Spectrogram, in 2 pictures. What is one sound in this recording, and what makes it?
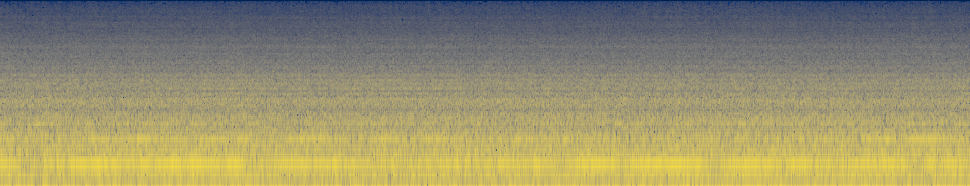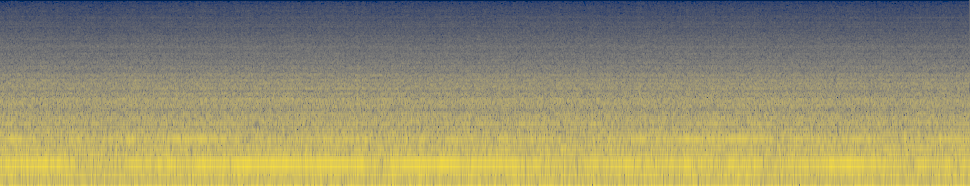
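Aircraft engines drone steadily inside a cockpit.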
